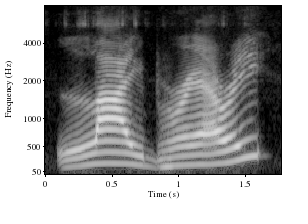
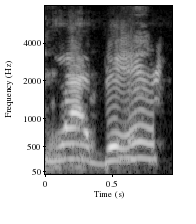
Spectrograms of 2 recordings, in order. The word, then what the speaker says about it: library: please tell that woman how to say the word library and not Library not not liary library that just shows you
